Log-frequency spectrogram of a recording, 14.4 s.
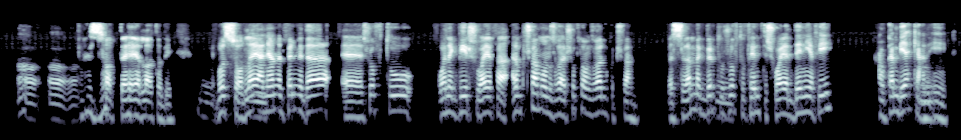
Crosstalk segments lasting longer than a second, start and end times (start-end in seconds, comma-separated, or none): none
